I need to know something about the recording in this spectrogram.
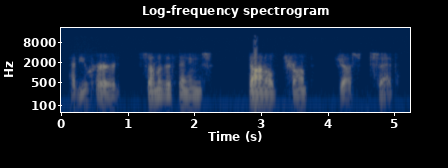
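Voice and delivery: very low, grave, somber newsreader voice, halting, broken up. Retelling a woman's quick news segment: mock-somber news tone. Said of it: "with a real somber tone".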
